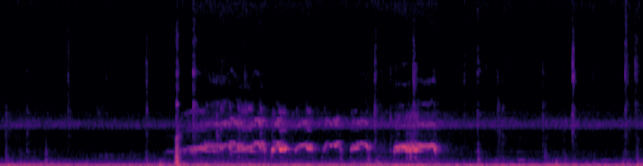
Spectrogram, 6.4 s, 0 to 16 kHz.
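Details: Young red junglefowl recorded in 2019 giving an immature crow: a thin, wavering, broken phrase of about two and a half seconds, rising and dipping in short segments, over a steady low rumble of background noise.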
